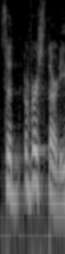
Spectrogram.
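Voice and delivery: usual speaking voice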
